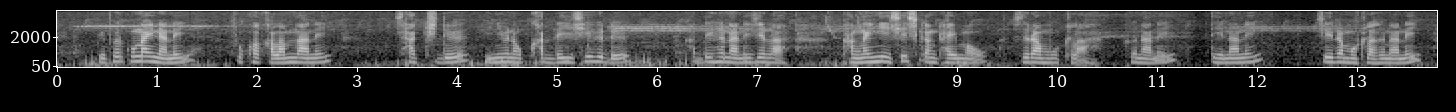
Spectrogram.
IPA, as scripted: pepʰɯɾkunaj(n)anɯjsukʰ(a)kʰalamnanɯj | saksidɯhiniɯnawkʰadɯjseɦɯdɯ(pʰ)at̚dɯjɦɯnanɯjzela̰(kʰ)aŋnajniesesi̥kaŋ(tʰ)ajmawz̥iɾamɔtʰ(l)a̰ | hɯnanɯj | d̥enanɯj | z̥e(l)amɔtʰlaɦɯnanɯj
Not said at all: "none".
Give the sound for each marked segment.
n, a, kʰ, kʰ, tʰ, l, ɾ

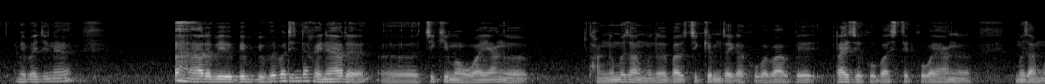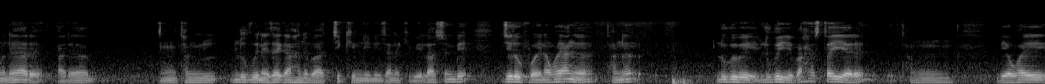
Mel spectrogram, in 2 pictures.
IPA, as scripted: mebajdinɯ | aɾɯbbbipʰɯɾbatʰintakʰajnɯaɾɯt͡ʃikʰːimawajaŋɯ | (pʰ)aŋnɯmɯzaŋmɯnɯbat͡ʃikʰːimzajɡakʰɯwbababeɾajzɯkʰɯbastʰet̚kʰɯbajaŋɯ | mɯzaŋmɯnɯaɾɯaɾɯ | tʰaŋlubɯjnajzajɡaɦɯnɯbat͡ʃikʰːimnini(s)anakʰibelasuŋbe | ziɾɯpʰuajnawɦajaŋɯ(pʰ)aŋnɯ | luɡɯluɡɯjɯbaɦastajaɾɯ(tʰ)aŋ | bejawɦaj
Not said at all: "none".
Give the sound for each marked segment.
tʰ, z, tʰ, tʰ

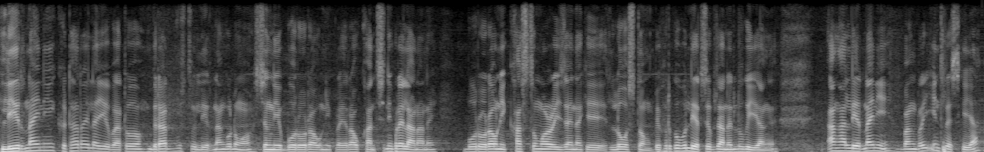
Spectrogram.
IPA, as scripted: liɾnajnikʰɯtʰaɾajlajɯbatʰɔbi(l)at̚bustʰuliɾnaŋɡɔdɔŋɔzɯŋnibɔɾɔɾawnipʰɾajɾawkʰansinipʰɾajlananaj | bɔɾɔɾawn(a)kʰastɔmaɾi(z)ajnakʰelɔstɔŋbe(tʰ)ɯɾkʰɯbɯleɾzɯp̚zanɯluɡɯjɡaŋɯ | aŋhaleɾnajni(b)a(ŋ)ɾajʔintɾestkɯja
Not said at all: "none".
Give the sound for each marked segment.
ɾ, i, z, pʰ, b, ŋ

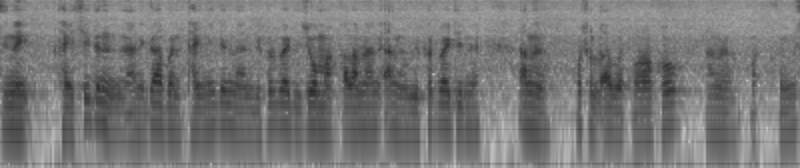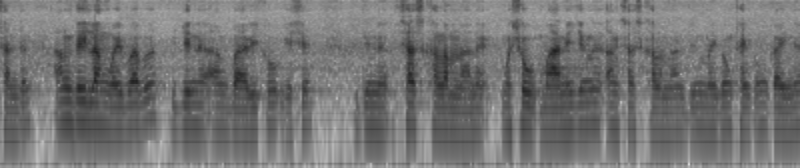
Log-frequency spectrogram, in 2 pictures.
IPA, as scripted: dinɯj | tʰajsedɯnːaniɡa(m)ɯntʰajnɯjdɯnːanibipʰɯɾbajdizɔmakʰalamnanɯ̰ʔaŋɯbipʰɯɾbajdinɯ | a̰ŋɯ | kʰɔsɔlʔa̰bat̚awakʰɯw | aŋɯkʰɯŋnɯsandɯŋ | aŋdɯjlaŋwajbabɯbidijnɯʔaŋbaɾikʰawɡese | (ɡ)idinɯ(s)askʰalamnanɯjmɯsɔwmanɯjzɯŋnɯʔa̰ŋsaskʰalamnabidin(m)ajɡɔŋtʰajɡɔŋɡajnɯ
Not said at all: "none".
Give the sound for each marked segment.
b, b, s, m

